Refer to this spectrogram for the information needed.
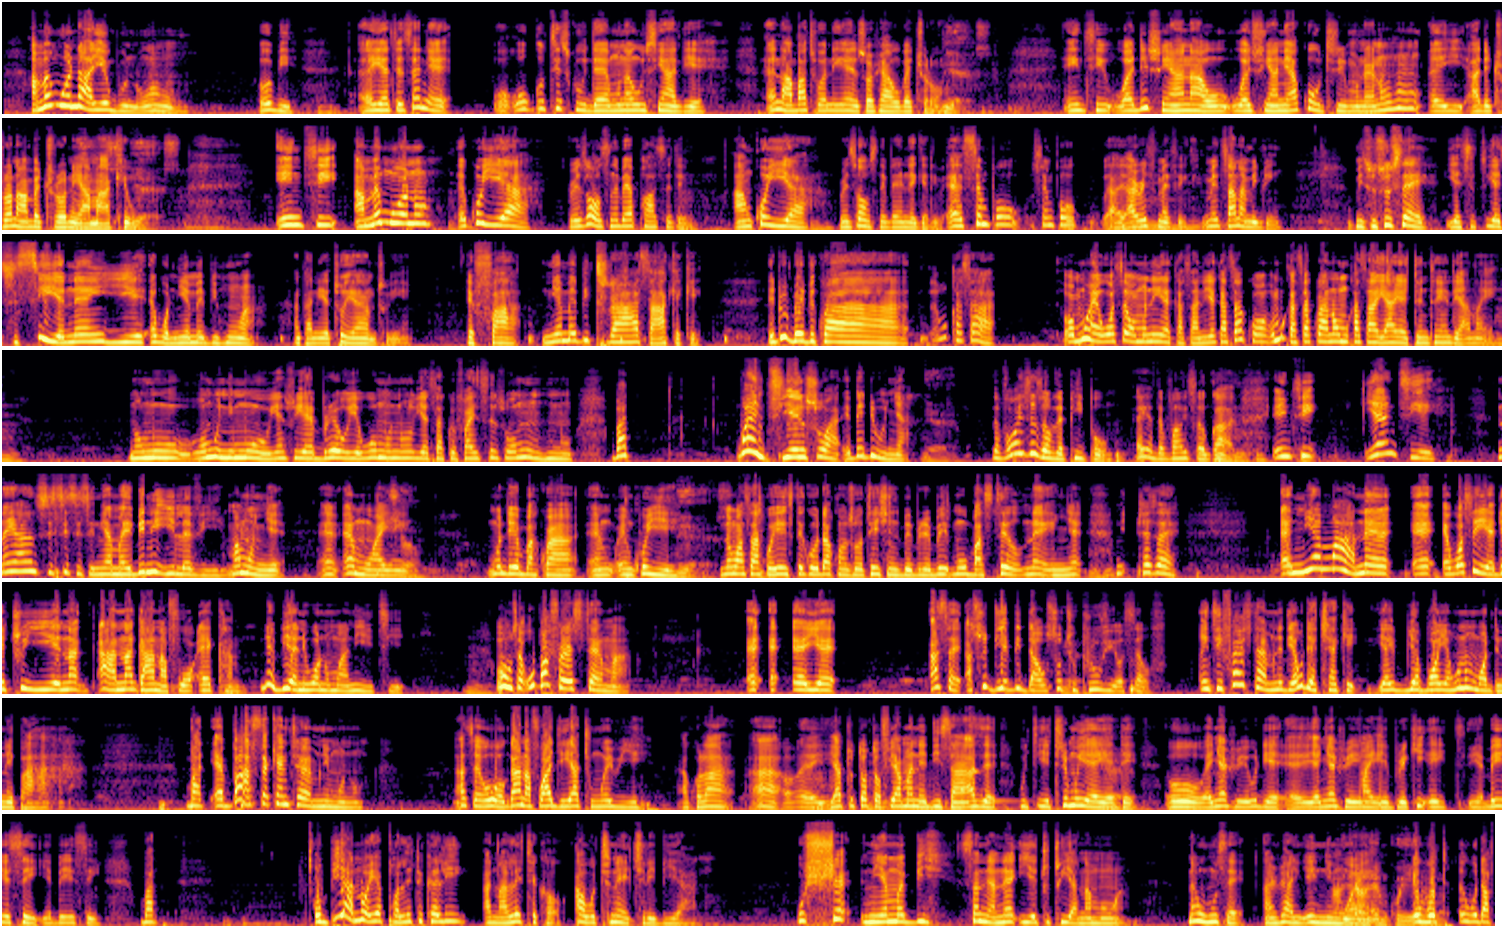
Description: Speaking on Asempa FM’s Ekosii Sen, Adwoa Safo noted that at some point, the NPP disregarded the concerns of the people, making it evident to politically analytical minds that victory was unlikely.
